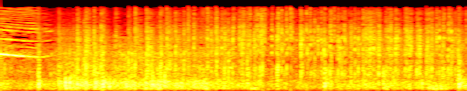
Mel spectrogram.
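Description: Fireworks going off: dense, rapid crackling of firecrackers and rockets, with a short falling whistle at the very start.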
